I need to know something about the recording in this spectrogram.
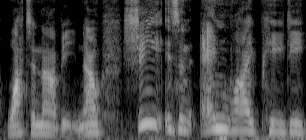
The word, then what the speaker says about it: Watanabe: Now, I apologize if I get this wrong, but I believe it's pronounced Captain Watanabe.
